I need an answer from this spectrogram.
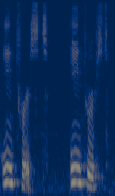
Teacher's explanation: é como se essa letra e não existisse E juntasse aí a letra T com a letra R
